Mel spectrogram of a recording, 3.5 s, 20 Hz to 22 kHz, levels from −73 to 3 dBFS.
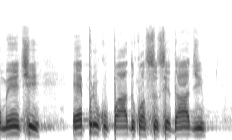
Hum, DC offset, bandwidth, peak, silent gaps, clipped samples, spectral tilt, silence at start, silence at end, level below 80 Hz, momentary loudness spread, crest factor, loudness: none; under 0.1%; 11 kHz; -6 dBFS; none; under 0.1%; -4.5 dB/octave; 0 s; 0.4 s; -62 dBFS; 5 LU; 12 dB; -19 LUFS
